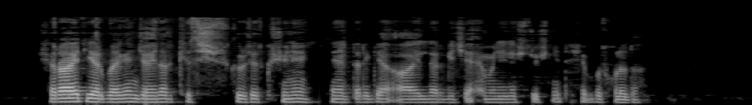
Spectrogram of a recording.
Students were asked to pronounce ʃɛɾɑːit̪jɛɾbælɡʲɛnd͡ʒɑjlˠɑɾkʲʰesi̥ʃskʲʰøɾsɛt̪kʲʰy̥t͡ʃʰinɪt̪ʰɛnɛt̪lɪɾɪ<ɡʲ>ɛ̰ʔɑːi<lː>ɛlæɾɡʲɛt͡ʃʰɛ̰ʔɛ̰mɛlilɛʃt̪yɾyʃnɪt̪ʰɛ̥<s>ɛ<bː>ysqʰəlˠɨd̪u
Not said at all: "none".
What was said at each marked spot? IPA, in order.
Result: ɡʲ, l, ʃ, bː

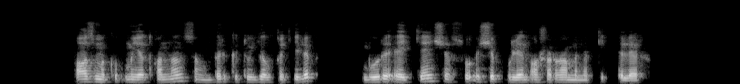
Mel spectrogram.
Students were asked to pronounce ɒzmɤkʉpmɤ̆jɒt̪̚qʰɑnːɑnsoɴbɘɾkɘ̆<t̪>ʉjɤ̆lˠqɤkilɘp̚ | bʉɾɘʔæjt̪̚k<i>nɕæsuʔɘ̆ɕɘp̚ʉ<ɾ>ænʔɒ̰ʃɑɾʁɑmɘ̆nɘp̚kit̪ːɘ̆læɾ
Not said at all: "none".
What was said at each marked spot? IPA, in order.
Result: t̪, æ, l

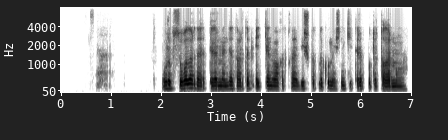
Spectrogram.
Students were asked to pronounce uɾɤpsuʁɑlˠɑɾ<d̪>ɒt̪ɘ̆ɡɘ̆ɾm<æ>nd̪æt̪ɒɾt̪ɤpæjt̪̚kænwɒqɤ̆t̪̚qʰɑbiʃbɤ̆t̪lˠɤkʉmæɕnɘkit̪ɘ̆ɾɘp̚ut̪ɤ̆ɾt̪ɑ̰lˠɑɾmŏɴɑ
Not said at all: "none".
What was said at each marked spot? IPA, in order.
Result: d̪, æ

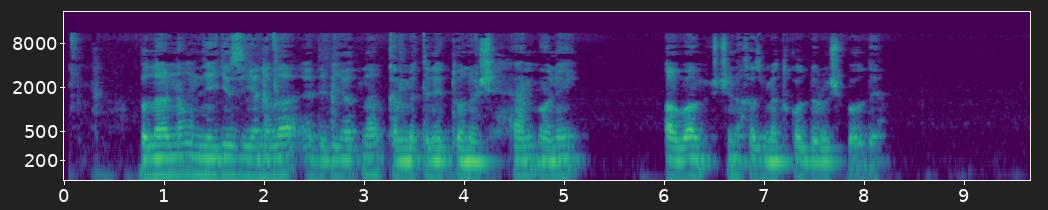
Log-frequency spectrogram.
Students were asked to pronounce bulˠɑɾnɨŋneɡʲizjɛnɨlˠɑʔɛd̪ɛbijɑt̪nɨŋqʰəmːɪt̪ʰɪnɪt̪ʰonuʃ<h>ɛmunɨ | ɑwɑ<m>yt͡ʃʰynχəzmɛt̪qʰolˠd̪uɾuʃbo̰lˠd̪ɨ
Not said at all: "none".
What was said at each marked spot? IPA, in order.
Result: h, m

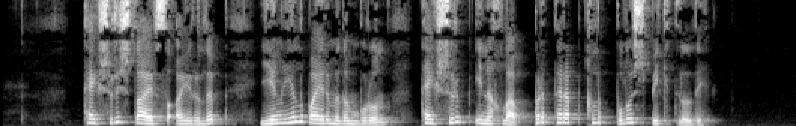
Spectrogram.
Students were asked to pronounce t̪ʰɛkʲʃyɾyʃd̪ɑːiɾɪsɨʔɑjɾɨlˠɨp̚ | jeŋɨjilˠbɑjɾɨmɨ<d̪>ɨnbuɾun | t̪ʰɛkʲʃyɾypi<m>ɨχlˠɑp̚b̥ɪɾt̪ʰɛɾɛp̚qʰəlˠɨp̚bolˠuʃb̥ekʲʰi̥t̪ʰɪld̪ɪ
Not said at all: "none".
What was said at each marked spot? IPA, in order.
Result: d̪, n

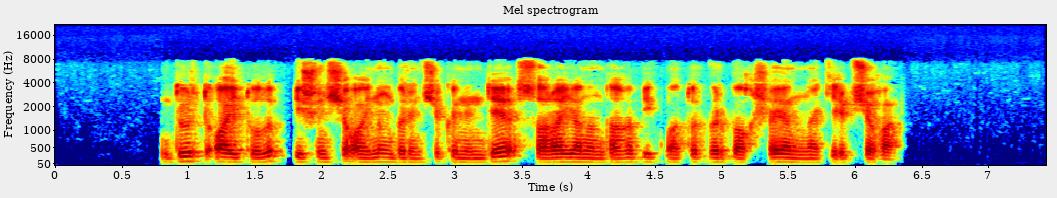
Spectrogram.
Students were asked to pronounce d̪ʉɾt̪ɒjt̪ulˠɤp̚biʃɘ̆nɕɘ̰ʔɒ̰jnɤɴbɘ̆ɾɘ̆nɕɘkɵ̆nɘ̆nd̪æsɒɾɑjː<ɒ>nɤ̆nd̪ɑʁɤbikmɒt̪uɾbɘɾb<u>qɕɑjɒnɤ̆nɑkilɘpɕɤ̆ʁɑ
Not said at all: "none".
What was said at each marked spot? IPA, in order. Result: ɒ, ɒ

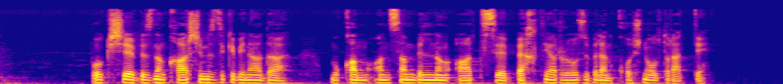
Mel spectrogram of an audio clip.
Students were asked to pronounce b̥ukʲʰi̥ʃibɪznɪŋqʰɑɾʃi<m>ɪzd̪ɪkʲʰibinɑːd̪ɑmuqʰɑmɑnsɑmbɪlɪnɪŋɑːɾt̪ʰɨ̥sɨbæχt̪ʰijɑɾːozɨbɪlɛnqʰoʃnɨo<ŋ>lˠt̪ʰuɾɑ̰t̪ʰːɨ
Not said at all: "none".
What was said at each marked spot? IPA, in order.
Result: m, none

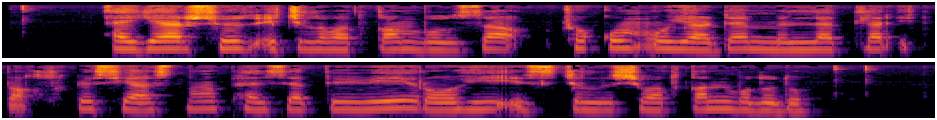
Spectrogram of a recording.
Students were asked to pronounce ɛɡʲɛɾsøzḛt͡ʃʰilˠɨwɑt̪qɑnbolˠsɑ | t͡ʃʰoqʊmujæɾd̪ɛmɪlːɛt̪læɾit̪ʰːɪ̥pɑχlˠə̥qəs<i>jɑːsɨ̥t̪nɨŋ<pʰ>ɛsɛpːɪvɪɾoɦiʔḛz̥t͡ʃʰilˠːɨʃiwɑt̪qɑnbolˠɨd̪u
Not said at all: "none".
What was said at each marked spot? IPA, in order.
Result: i, pʰ

